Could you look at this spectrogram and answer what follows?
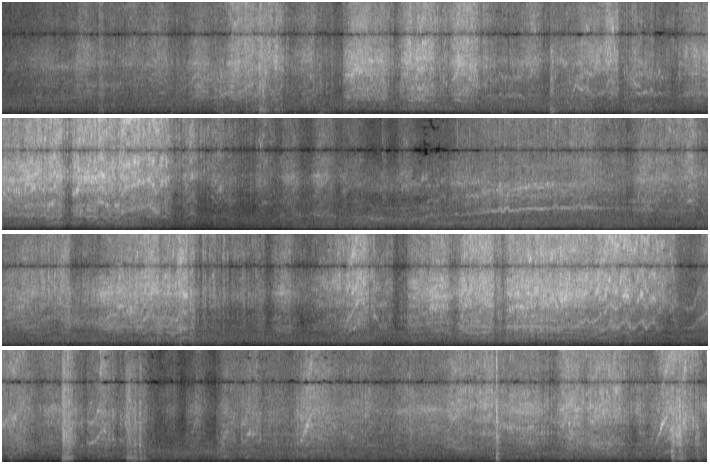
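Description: Electric radio-controlled cars, an off-road buggy and a short-course truck, whining in repeated surges as they speed up and slow down, with a rising whine about twelve seconds in. A few sharp knocks come later on.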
